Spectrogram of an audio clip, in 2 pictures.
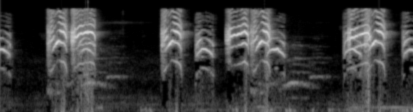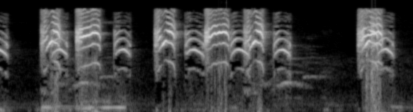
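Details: Sogon bird lure meant to gather small birds fast: repeated thin, squealing arched notes in doubled and tripled bursts, irregular pauses between them, and a light hum in the background.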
